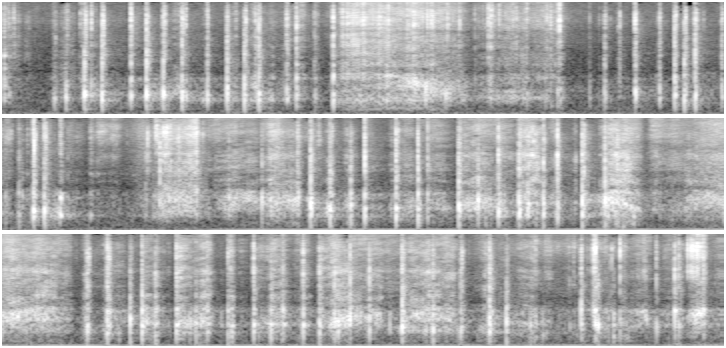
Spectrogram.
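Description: Long painted nails rapidly tap and scratch the lid and sides of a small hollow cardboard jewelry gift box, covered in textured copper-colored paper and ribbon and held in the hand. The result is a dense stream of short, dry, hollow clicks with a mid-range body, mixed with soft papery scraping, over a steady low hum.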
